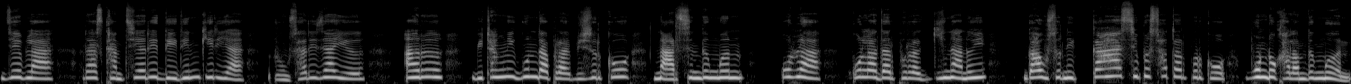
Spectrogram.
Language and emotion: Bodo, fearful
